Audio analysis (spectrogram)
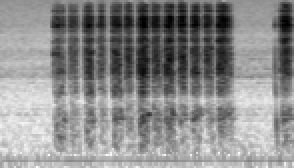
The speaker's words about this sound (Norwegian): Lyden var... En neglefil. Åh, var det så enkelt? Og neglen.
